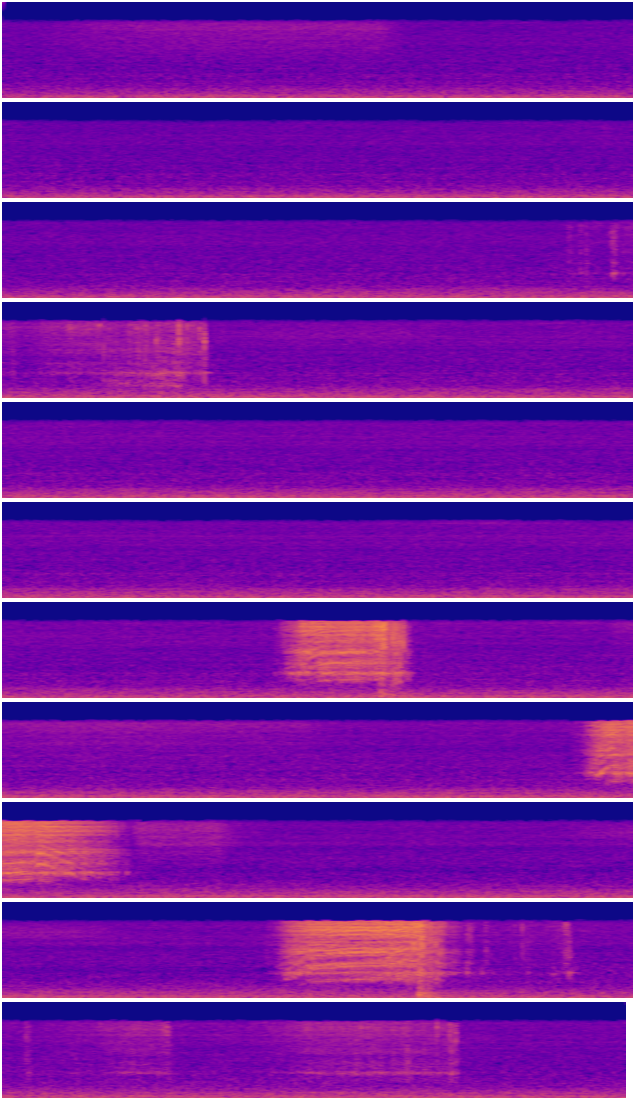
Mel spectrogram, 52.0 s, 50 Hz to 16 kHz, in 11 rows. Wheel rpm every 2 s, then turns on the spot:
0, 0, 0, 0, 0, 0, 0, 30, 0, 0, 0, 0, 0, 0, 0, 70, 0, 0, 30, 20, 0, 0, 80, 20, 0, 10.
14-16 46-48 50-52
